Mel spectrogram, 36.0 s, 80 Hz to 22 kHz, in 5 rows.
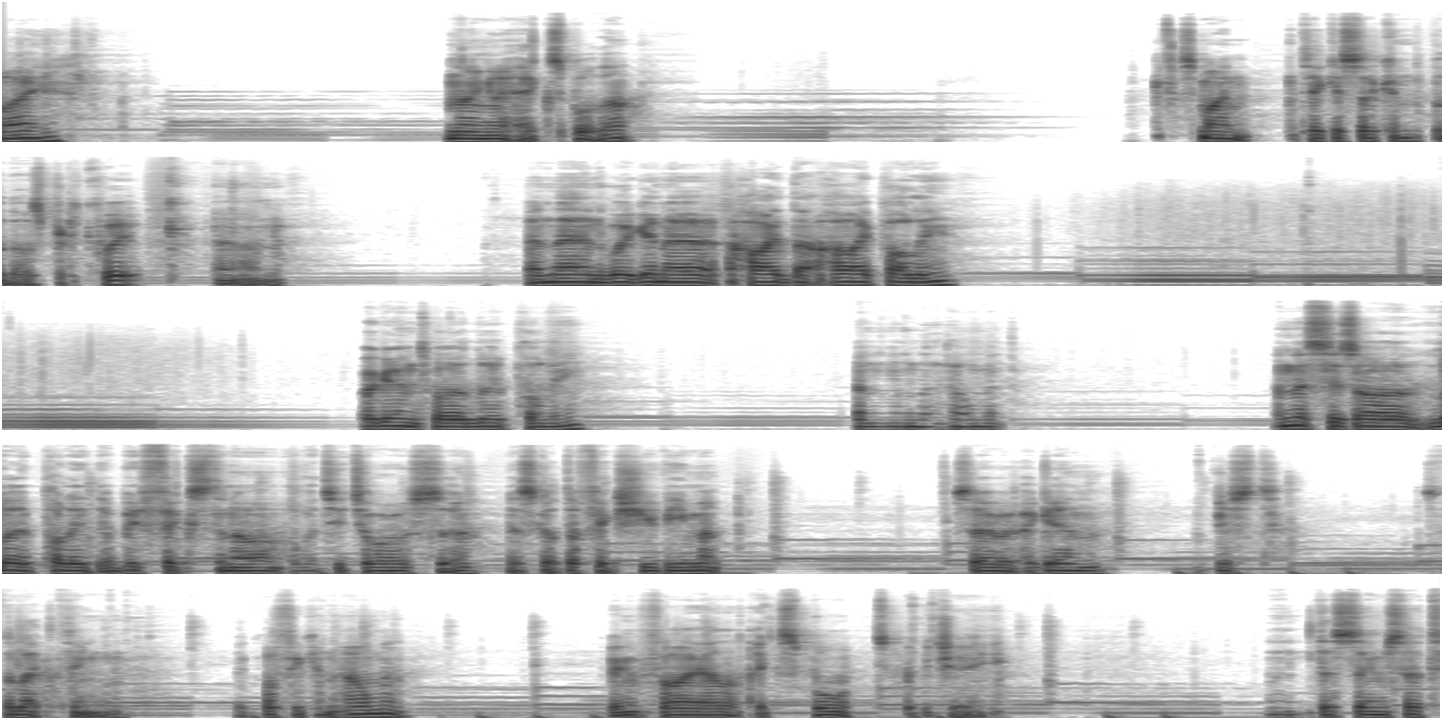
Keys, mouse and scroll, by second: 5.0-5.5 scroll up 1, 5.6 shift+middle click, 7.0 middle click, 7.6 middle click, 9.2 click, 10.1 click, 13.7 click, 14.7 click, 16.9-17.8 scroll down 1, 17.9 click, 18.8 click, 19.4-19.8 scroll up 1, 19.8 middle click, 21.3-22.7 middle drag, 23.2 middle click, 25.2 middle click, 25.9 scroll down 1, 26.1 middle click, 26.7 shift+middle click, 27.5 click, 28.3-29.6 drag, 30.2 shift+middle click, 31.5-33.5 drag.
